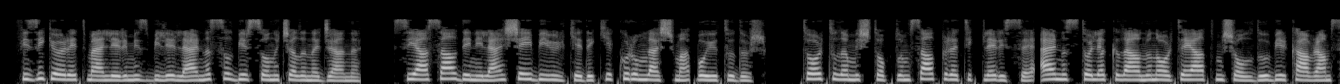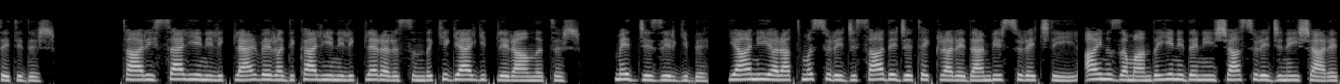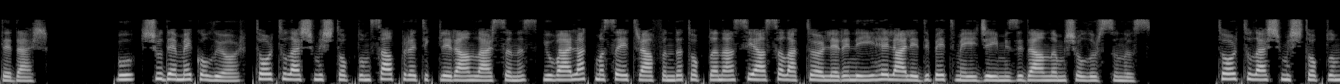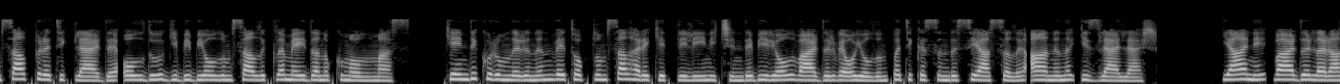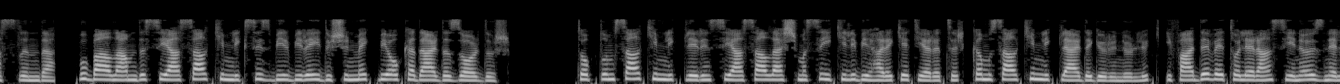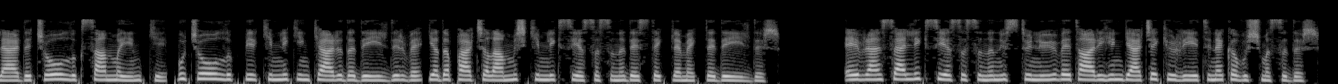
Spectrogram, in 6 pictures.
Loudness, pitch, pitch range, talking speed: -20 LUFS, 210 Hz, 195-225 Hz, 115 wpm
